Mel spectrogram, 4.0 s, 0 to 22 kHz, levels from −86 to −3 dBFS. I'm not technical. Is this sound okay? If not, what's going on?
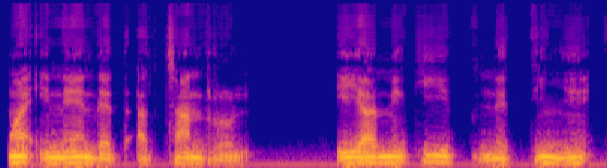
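No. From start to finish the speech has a rough, grainy edge, and that damage is plain to hear. The likely cause is Opus compression, the kind used by many calls and streaming apps. It squeezes the file by saving only a rough sketch of each slice of sound. Where detail is missing, it fills gaps with copied or noisy material. That patching is the grit you hear. Nothing sounds muffled, though.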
